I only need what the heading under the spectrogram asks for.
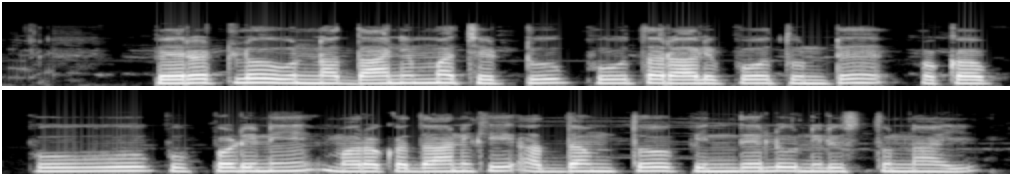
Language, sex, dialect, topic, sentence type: Telugu, male, Telangana, agriculture, statement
